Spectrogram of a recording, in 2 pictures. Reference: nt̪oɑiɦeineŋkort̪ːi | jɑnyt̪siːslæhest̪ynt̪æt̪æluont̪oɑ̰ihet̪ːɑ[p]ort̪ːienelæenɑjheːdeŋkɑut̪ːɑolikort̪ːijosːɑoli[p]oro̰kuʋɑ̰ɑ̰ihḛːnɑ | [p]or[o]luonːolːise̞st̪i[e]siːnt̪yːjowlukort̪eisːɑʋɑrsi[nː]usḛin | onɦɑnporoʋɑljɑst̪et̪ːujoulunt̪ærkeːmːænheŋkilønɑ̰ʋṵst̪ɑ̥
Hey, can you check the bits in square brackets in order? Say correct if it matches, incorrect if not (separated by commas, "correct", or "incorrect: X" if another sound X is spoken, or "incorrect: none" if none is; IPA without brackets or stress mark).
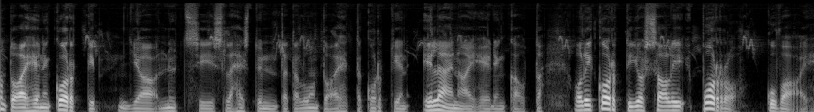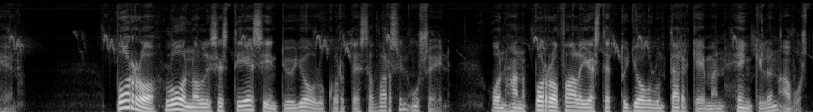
incorrect: k, correct, correct, correct, correct, incorrect: n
